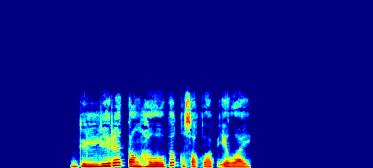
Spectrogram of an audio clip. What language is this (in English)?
Bashkir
